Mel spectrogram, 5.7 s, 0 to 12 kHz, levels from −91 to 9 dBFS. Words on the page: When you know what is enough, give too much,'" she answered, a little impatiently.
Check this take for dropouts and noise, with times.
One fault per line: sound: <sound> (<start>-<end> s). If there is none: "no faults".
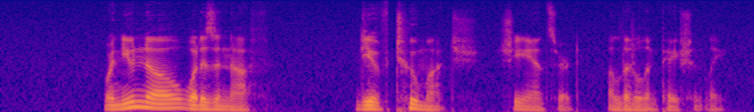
no faults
